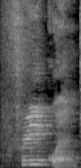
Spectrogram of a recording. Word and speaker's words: frequent: But for the verb, the stress goes to the second syllable.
